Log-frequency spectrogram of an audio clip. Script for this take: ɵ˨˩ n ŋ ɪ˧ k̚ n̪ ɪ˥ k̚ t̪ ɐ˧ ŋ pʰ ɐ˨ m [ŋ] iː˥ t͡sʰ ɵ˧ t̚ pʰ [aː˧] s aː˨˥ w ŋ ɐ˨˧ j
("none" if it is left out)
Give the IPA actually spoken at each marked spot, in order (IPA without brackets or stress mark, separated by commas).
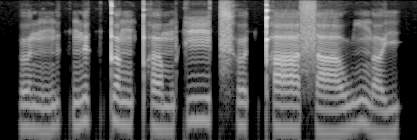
k, aː˧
